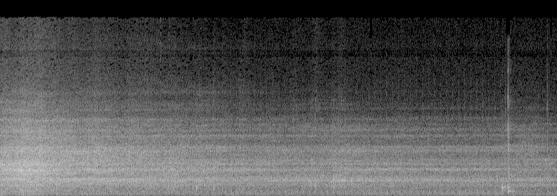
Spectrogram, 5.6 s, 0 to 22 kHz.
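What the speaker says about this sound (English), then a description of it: "press the steam button and move the iron from top to bottom. This is the vertical steaming." Steady, close steam hiss from a Tefal Express Essential SV6110 steam ironing station iron used for vertical steaming, loudest at the start and then holding level for several seconds, with a faint click near the end.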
